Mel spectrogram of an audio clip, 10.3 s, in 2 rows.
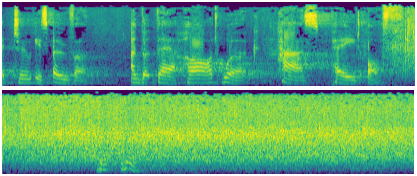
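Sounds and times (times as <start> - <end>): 
speech: 0.0 - 5.1, 6.4 - 7.1
audience applause: 5.0 - 10.3.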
